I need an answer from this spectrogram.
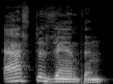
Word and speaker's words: astaxanthin: Astaxanthin, pronounced astaxanthin, is a powerful red-orange pigment belonging to the carotenoid family.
